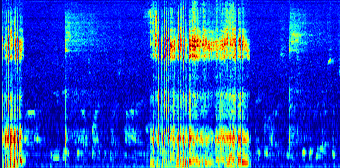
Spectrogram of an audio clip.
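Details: Four-month-old Boston terrier puppy in deep sleep, rough rattling snoring breaths with faint television talk in the background.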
